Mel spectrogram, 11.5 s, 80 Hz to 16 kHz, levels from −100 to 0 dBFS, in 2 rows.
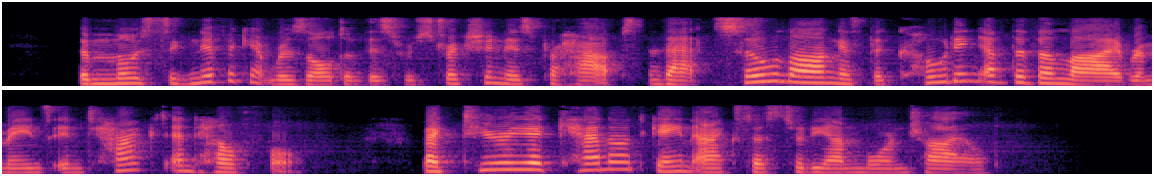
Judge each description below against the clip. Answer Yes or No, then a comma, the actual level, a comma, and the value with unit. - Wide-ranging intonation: Yes, wide, 6.7 semitones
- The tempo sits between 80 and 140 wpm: No, average, 155 wpm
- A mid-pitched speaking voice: No, high, 195 Hz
